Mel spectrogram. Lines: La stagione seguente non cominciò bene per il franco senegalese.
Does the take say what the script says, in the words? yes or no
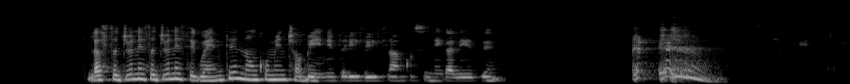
no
